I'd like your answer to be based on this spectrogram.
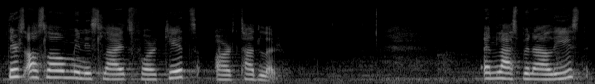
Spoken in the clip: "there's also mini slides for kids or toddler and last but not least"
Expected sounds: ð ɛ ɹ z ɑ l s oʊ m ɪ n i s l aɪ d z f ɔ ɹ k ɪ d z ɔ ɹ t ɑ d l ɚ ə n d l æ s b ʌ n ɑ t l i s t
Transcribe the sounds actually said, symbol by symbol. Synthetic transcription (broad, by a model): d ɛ ɹ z ɑ l s oʊ m ɪ n i s l aɪ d s f ɔ ɹ k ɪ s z ɔ ɹ t ɑ d l ɚ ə n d l æ s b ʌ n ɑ l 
